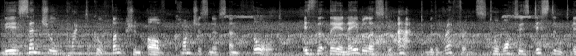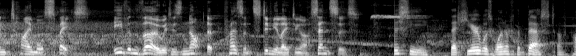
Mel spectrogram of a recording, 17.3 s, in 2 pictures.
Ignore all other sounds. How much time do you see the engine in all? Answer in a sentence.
You can hear the engine for 2 seconds altogether.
